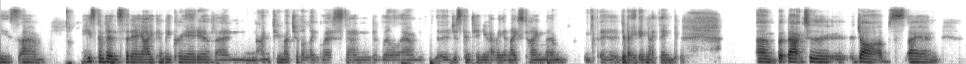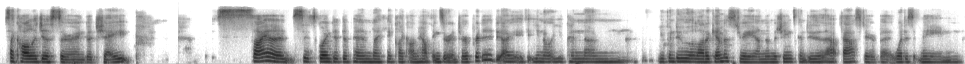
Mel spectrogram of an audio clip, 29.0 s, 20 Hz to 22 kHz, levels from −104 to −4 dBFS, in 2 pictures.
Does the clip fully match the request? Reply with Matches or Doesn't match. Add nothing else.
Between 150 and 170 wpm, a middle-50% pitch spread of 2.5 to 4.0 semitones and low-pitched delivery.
Doesn't match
